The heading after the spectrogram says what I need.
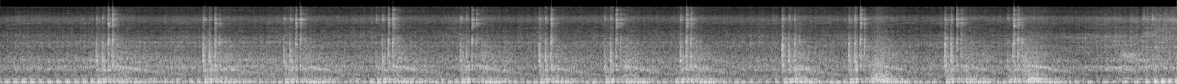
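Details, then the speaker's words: Xeon GT125 scooter: sharp metallic clunks about once a second over a low engine rumble from the CVT box when throttle is first applied, traced to worn rear clutch dampers; CVT cover opened. "kayak gitu ya bunyinya ini bunyi Cecak Ya di bagian kulit belakangnya ya"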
